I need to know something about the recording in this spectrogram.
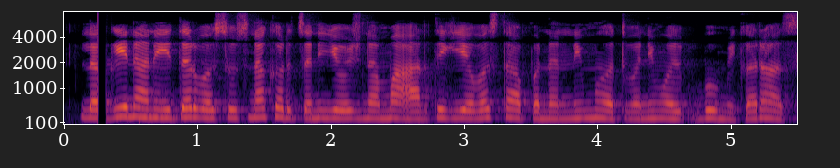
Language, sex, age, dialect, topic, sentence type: Marathi, female, 56-60, Northern Konkan, banking, statement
